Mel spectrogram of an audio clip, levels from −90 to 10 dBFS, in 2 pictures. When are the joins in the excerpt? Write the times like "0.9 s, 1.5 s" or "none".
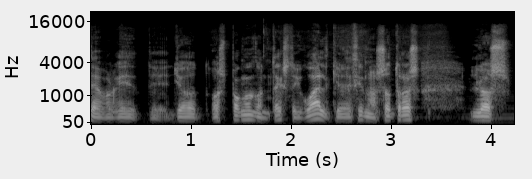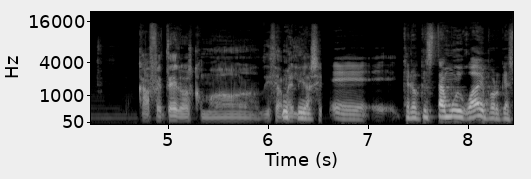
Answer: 6.5 s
